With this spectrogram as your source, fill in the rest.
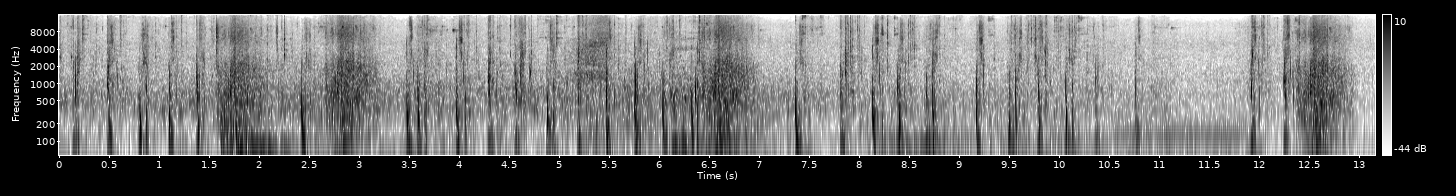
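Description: Footsteps run quickly over a hard floor.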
